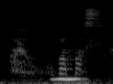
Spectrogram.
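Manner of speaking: ordinary delivery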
